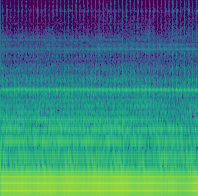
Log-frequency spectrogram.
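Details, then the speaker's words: RV rooftop AC after a new capacitor was fitted: steady low hum and drone with no rush of moving air; the fan has trouble turning, and the owner suspects wrong wiring. "Is it getting cold? It's not blowing."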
